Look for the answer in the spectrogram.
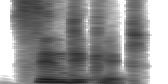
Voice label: "syndicate", Indian

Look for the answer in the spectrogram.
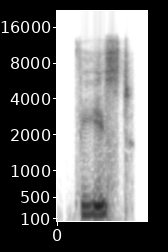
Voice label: "feast", Indian

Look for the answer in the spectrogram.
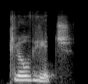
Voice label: "clove hitch", Indian

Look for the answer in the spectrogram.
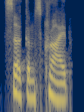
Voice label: "circumscribe", Indian

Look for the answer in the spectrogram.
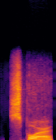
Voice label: "spoor", American

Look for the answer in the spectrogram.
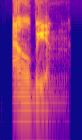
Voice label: "Albion", British

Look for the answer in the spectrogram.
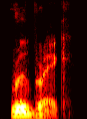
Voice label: "rubric", British

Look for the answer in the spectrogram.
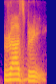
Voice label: "raspberry", Indian

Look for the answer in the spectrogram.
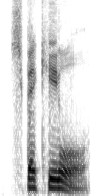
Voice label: "spicule", American

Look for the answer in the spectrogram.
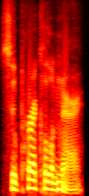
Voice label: "Supercolumnar", American

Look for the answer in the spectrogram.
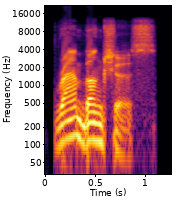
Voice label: "rambunctious", British

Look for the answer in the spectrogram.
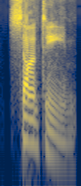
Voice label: "centime", American

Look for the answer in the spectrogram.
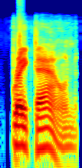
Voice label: "breakdown", American

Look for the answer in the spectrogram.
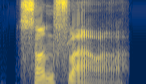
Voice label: "sunflower", British

